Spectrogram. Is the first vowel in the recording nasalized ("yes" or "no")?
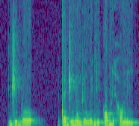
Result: no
